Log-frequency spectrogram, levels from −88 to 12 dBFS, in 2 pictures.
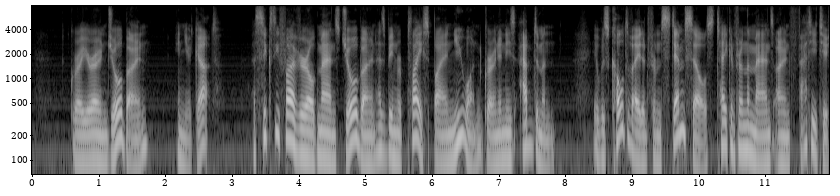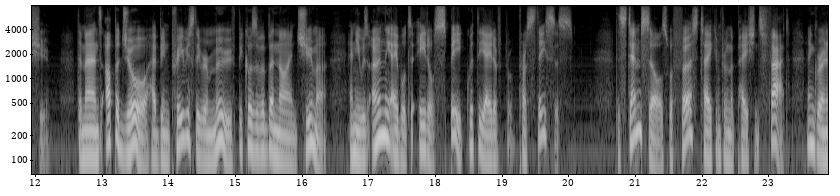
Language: English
